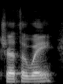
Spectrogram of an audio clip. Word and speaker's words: Trevorway: And the name that was picked was Nathan Trevorway, I think is how you pronounce it, Trevorway. It rhymes with giveaway, so that's how I'm trying to remember it.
